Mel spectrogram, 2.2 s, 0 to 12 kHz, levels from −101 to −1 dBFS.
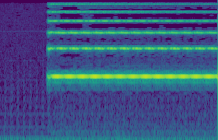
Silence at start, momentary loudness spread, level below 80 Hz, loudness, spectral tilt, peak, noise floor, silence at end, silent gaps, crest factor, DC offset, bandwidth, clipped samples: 0.5 s; 5 LU; -60 dBFS; -12 LUFS; 6 dB/octave; -6 dBFS; -35 dBFS; 0 s; none; 10 dB; under 0.1%; 11.5 kHz; under 0.1%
